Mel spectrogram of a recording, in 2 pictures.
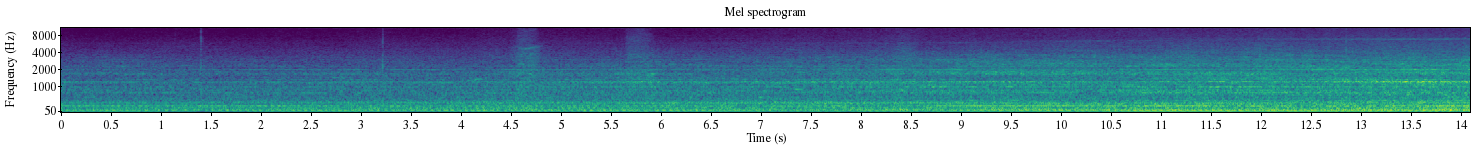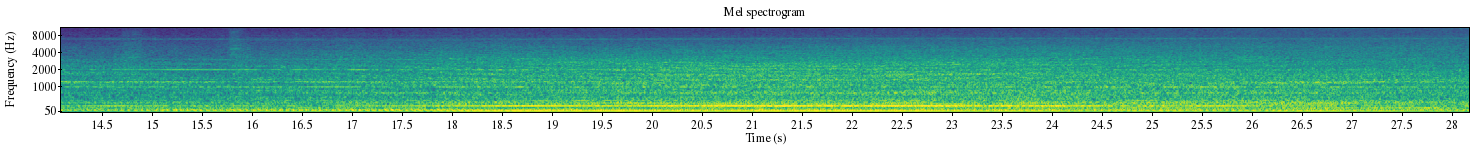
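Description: Loram rail grinder train approaching and passing at close range: its diesel engines run with a steady hum that grows steadily louder, peaking about two-thirds of the way through as the power cars go by, then easing slightly.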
